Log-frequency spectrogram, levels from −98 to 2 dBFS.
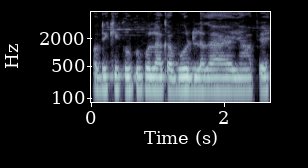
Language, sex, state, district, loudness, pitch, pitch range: Hindi, male, Bihar, Darbhanga, -24 LUFS, 145 Hz, 145-150 Hz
